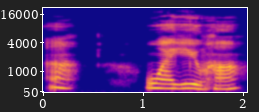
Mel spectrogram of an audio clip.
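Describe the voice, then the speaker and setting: A woman's voice: medium pitch, fairly even intonation, no echo. A woman playing a feisty, self-assured young socialite in an intimate ASMR audio roleplay, teasing and dryly sarcastic, sometimes dropping toward a whisper. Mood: teasing, smug. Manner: slow, teasing, dry sarcasm, drifting into whispers.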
